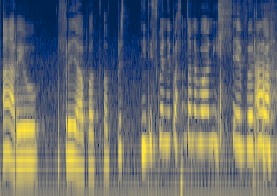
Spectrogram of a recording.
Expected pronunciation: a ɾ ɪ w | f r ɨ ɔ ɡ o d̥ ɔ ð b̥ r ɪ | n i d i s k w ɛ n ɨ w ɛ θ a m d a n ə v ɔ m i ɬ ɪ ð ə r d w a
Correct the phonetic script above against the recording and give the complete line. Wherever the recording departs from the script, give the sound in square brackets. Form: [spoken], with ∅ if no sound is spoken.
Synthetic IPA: a ɾ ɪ w | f r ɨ ɔ [b] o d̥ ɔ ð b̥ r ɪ | n i d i s k w ɛ n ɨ [b] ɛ θ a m d a n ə v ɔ [n] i ɬ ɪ [v] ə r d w a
